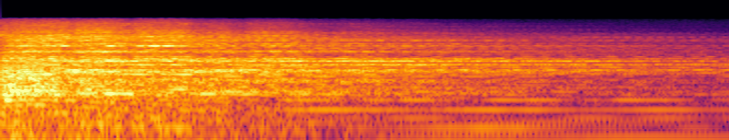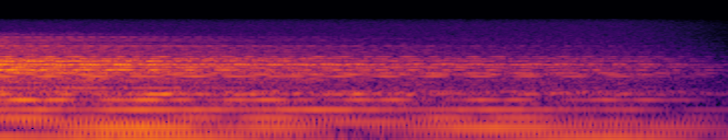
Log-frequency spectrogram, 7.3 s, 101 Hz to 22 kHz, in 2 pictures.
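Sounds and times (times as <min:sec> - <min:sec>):
drums: 0:00.0 - 0:05.1
cymbal: 0:00.0 - 0:07.2.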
